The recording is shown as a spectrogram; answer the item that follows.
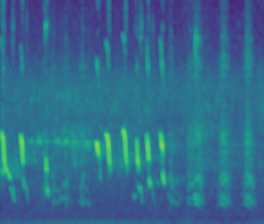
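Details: Master training song of a white-rumped shama, paired with a flowing river: a rapid string of sharp, bright whistled notes and chips, then softer scattered notes, over a low continuous water rush.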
